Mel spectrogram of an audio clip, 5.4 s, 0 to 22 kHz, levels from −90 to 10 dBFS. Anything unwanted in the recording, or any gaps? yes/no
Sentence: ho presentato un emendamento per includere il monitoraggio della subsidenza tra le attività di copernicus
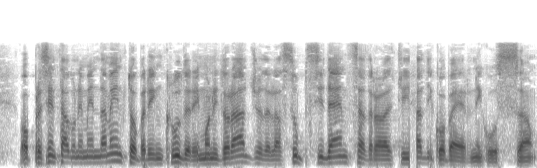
yes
